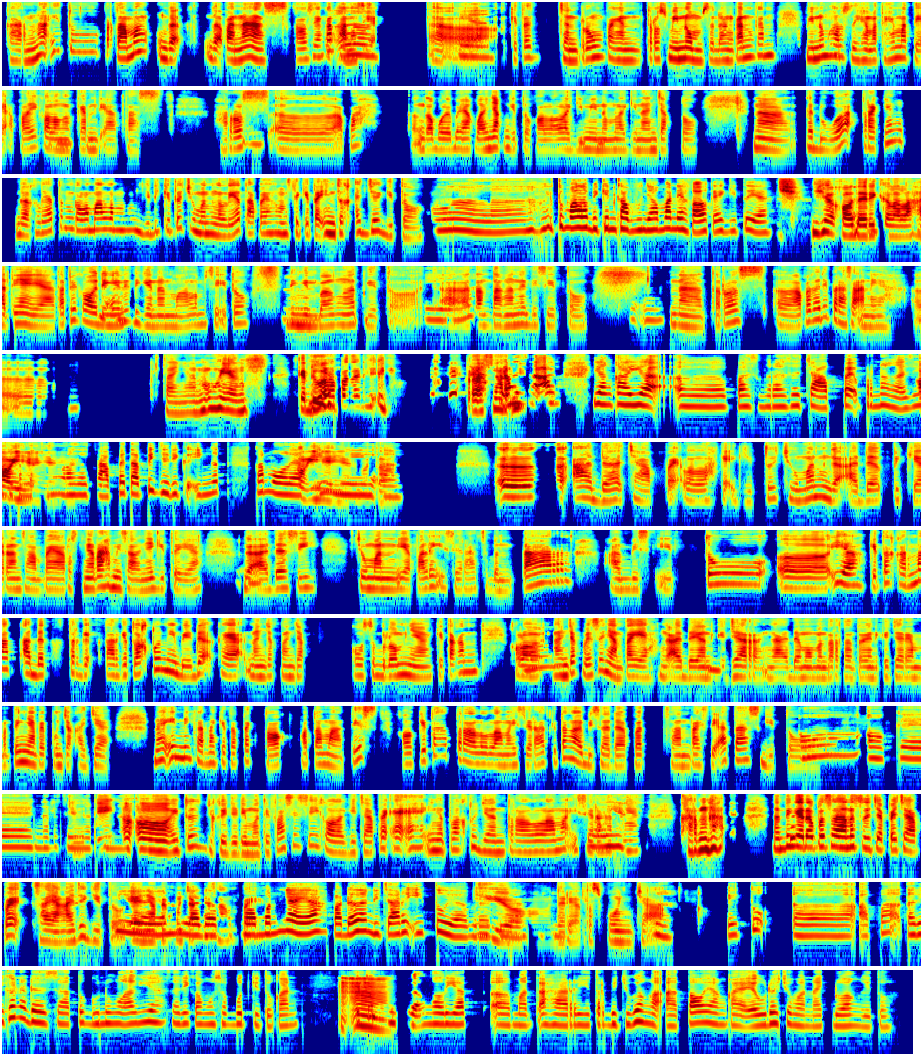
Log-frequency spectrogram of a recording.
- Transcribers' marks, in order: chuckle; other background noise; other noise; teeth sucking; laughing while speaking: "pertanyaanmu yang kedua apa tadi perasaannya?"; giggle; tapping; "karena" said as "karnat"; in English: "sunrise"; laughing while speaking: "karena"; chuckle; in English: "sunrise"
- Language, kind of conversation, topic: Indonesian, podcast, Apa matahari terbit atau matahari terbenam terbaik yang pernah kamu lihat?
